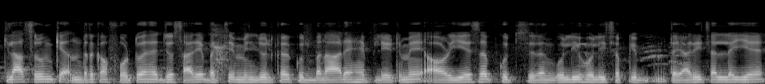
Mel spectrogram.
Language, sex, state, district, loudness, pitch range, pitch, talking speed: Hindi, male, Bihar, Araria, -21 LUFS, 105-115 Hz, 110 Hz, 240 wpm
